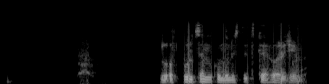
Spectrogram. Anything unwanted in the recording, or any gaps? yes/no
yes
